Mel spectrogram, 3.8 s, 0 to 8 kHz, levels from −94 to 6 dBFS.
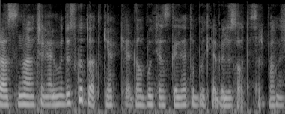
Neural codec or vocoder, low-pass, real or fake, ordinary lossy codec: codec, 16 kHz, 2 kbps, FreqCodec, larger model; 7.2 kHz; fake; AAC, 32 kbps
